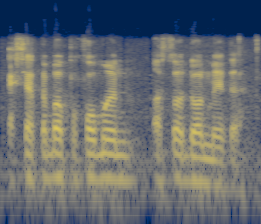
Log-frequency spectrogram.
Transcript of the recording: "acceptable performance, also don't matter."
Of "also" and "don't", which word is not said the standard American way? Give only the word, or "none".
also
